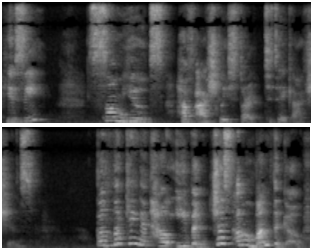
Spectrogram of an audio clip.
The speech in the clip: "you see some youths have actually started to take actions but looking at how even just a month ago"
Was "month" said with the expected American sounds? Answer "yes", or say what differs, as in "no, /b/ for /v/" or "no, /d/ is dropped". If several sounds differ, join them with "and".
yes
